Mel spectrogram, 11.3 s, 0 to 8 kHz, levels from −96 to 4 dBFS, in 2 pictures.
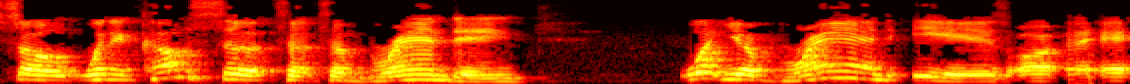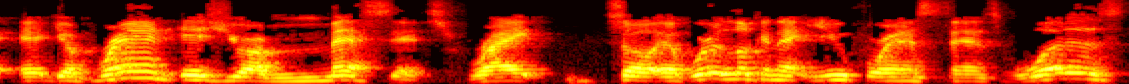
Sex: male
